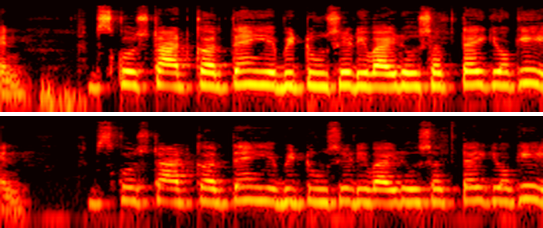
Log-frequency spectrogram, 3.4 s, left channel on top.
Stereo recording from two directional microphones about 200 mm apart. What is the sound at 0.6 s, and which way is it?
A woman's voice, 35° left (ahead or behind).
